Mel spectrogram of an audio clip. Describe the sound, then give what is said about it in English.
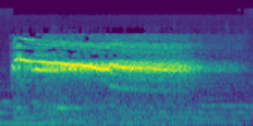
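A red-tailed hawk's screech: one long, raspy, high-pitched, loud cry, sliding slightly downward in pitch before trailing off, with no other sounds around it. “Perhaps the most recognizable is the screech of the red-tailed hawk.”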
